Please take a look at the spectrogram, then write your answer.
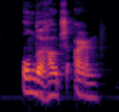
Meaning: requiring little maintenance, low-maintenance
- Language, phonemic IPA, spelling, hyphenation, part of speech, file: Dutch, /ˌɔn.dər.ɦɑu̯tsˈɑrm/, onderhoudsarm, on‧der‧houds‧arm, adjective, Nl-onderhoudsarm.ogg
